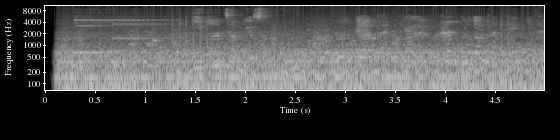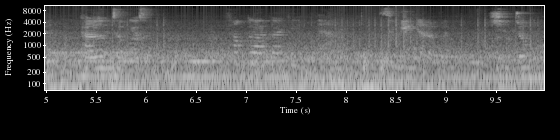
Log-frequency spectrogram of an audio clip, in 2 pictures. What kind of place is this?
bus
